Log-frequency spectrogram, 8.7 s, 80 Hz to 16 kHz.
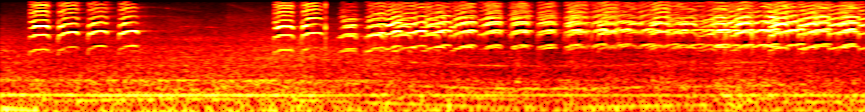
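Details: Noisy miners at Corso reserve, Brisbane, on 29 August 2012, responding to an owl model. They give loud, harsh, repeated chevron-shaped calls about four per second, with bursts, a pause, then a dense overlapping chorus. Low hum underneath.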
